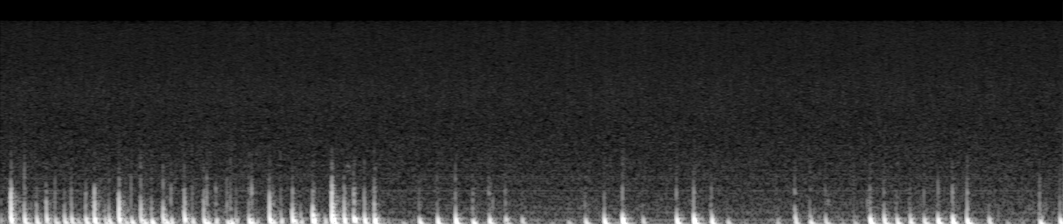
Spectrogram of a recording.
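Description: Fingertips of both hands tap the white plastic membrane of a hollow darbuka drum. The result is a run of soft, deep, dull thumps that die away almost instantly. The taps come quickly and steadily for about four seconds, then turn quieter and sparser in short bursts with brief pauses.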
